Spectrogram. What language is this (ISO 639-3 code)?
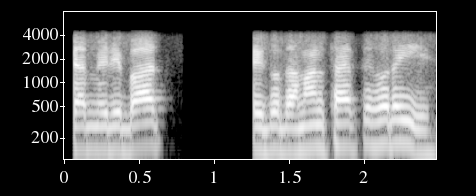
urd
